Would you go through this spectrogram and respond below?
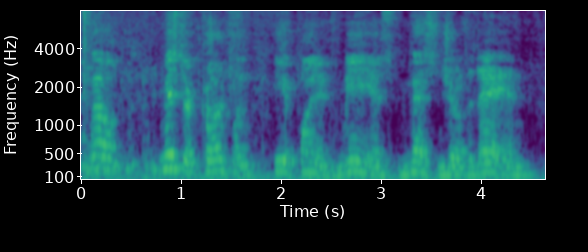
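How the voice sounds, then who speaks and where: A man's voice: fairly high pitch, lively intonation, a little mellow. A man playing a dim, polite, bumbling teenage athlete in an amateur radio comedy, speaking hesitantly and apologetically. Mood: earnest, confused. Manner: hesitant, apologetic, slow-witted. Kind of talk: amateur stage re-creation of 1940s radio comedy. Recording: echoey distant stage recording, faint noise.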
